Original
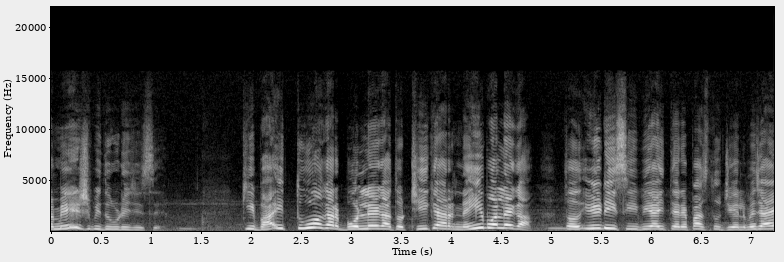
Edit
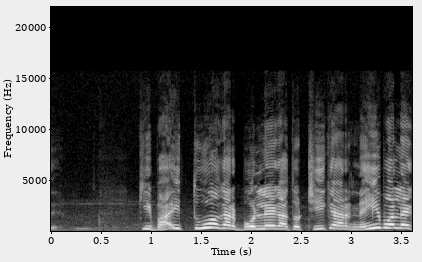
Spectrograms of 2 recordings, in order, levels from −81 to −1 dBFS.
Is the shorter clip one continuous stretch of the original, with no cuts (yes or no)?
yes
